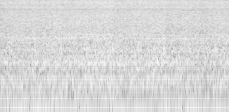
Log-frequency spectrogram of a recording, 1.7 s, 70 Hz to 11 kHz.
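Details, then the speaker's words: Nissan Titan V8, possibly a 5.3 (owner unsure), idling at an auction lot: deep, steady rumble with no knocks, ticks or hunting; sounds healthy, normal idle. "that's okay that's okay it sounds good it sounds healthy"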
